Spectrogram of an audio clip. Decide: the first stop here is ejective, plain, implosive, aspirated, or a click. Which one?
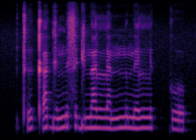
ejective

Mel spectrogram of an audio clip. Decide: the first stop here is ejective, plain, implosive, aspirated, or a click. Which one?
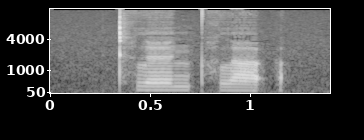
aspirated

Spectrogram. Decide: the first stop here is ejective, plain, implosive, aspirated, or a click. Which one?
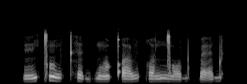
click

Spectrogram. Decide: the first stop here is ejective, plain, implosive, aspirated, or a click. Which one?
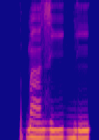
implosive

